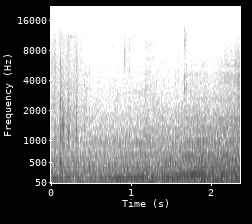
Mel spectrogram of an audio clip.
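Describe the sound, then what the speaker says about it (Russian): A Lexus LX570 SUV accelerating, its engine giving a steady, close low drone with a faintly rising tone that holds throughout, with no talk. "тачка срывается очень хорошо"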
